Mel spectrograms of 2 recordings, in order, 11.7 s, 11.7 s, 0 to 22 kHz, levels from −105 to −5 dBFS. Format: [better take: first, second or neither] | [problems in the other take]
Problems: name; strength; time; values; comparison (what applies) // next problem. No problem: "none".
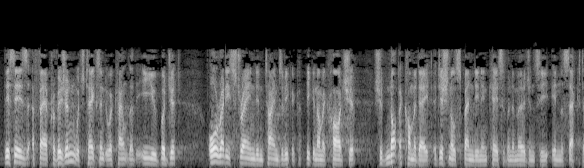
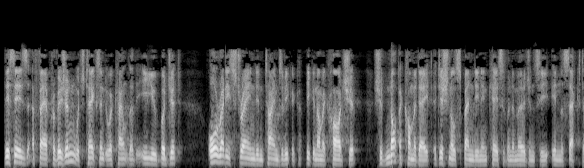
first | noise reduction (neural mask model DeepFilterNet 3)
